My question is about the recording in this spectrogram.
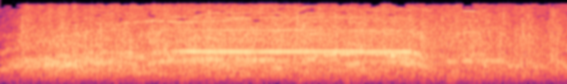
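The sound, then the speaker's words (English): An audience at an Alcoholics Anonymous talk applauds a speaker, clapping steadily for about seven seconds, a dense, sustained patter of many hands with a few whoops and cheers mixed in, swelling slightly in the middle before tapering off. “I deserve the applause.”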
